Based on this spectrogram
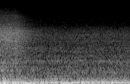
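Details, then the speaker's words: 1968 Ford Torino GT convertible 390 V8, started after pumping gas: starts right up, deep even rumble with steady exhaust pulses, no tapping or misfire; oil pressure and alternator lights go out. "know does start right up real nice you can see the oil pressure and the alternator light came out"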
